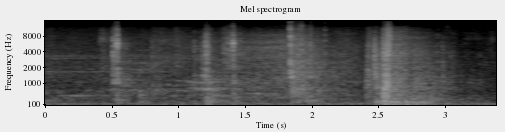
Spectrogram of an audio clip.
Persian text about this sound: درو ببند.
